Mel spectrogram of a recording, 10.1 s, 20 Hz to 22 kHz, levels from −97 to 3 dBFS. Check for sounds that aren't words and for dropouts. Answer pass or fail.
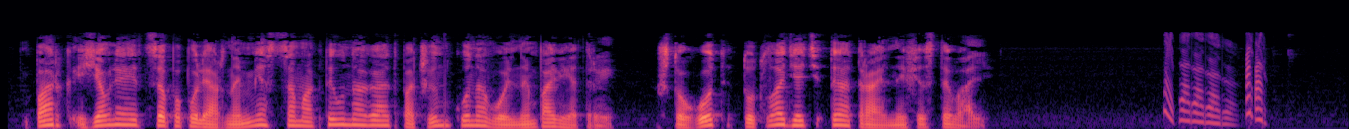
fail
